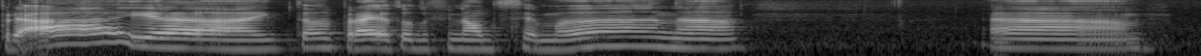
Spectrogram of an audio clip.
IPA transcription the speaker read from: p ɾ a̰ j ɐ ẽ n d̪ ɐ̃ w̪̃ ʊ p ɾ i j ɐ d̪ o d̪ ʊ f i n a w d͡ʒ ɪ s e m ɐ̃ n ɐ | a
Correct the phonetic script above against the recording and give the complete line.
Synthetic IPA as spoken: p ɾ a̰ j ɐ ẽ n t̪ ɐ̃ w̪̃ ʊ p ɾ a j ɐ t̪ o d̪ ʊ f i n a w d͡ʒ ɪ s e m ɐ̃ n ɐ | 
